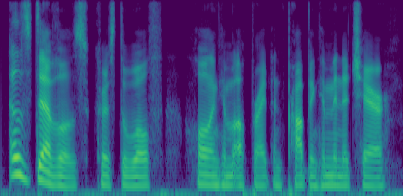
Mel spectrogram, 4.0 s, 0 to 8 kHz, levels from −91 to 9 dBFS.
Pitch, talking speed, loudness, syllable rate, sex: 115 Hz, 210 wpm, -23 LUFS, 5.7 syllables/s, male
